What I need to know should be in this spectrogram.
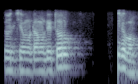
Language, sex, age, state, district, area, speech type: Bengali, male, 18-30, West Bengal, Purulia, urban, conversation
